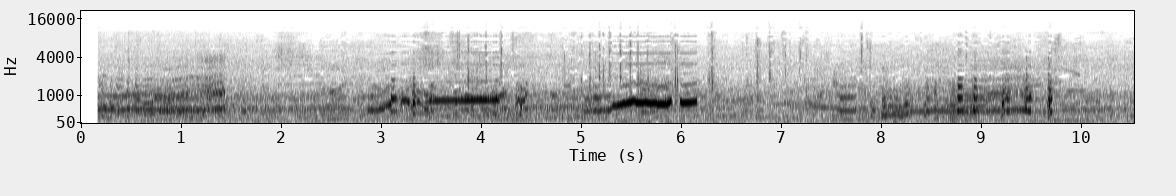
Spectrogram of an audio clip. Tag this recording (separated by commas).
livestock, Speech, rooster, Bird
